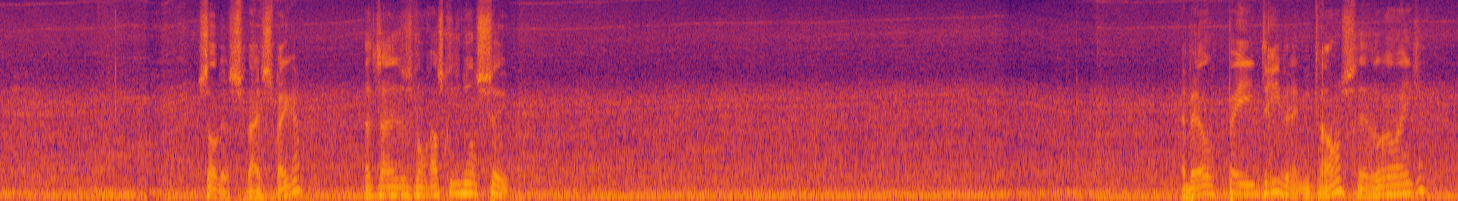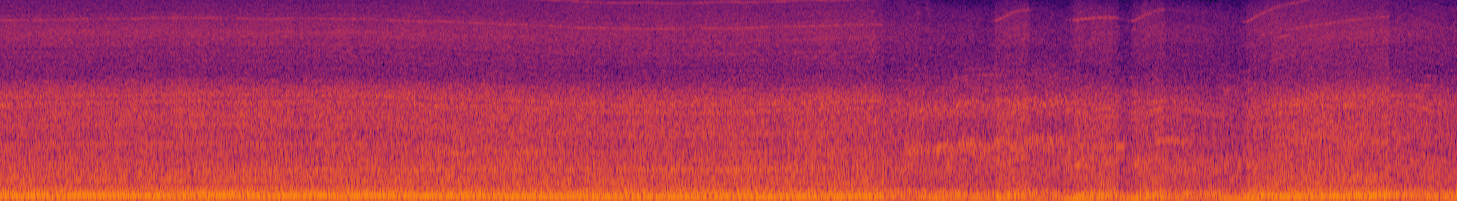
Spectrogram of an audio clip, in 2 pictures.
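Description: A racing engine drones steadily.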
